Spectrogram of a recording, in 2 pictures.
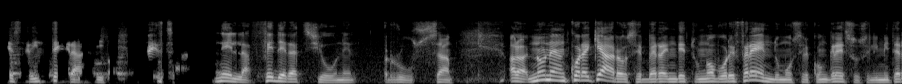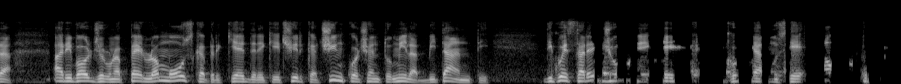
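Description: Speech suppressed in double talk, from 0.0 to 2.4 s: the speech dips in pieces, for about one and a half seconds in total, falling by roughly 40 dB at its deepest. The likely cause is an echo canceller that could not separate the near talker from loudspeaker echo while both sides spoke, so it turned everything down.

The other side's voice leaking through, from 0.14 to 0.51 s and from 0.93 to 1.28 s: a second voice is audible at about 15 dB below the speech. This is likely loudspeaker playback that the echo canceller failed to remove fully from the microphone signal.

Speech suppressed in double talk returns from 14.94 s to the end of the clip, with the same choppy ducking of up to roughly 40 dB. Again, the likely cause is the canceller attenuating the talker during overlap.

The other side's voice leaking through appears inside that stretch as short scraps at 15.03 to 15.12 s, 15.93 to 16.33 s and 16.82 to 16.90 s. 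They sit about 5 dB, 15 dB and 20 dB below the speech, so the first is almost level with it. These are likely residual echo left in the microphone signal. Throughout the clip, the top of the band stops near 8 kHz, which fits the Opus call path.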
